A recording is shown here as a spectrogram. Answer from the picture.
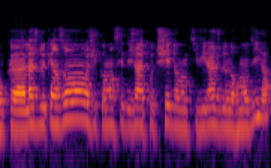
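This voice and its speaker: Speaking at a moderate pace, a man uses a fairly high pitch that varies in an ordinary way. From Lower Normandy, France. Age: 40s. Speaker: youth football coach. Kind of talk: interview. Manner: halting, many fillers and repetitions.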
